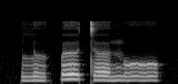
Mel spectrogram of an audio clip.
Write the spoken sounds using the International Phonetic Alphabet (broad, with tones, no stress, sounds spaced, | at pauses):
l ɵ˨ k͡p œ˦ t œ˧ n̪ o˧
